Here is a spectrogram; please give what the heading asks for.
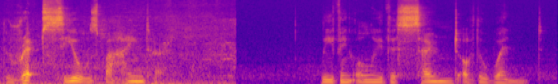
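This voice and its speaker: Low, slow male drama narrator. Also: slight background noise. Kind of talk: scripted audio drama narration.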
